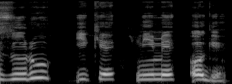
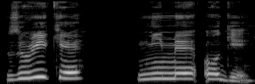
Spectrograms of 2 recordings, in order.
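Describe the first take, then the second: First: The first two words are said separately. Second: The first two words run together as one. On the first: The speaker calls it wrong. "you don't say Zuru Ike Nime Oge" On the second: The speaker calls it right. "You join the Zuri and Ike together"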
